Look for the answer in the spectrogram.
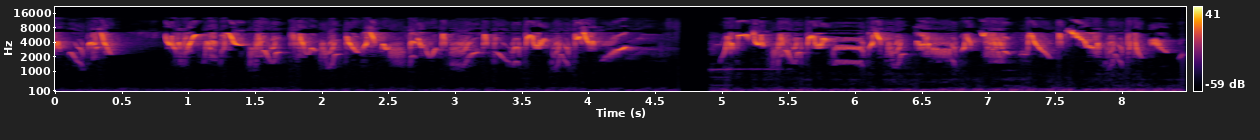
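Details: Lemon-breasted canary in active song, a very rough, full-speed strain used to tutor other birds: dense bursts of high buzzy trills and rapid swooping notes, broken by two brief pauses, over a low steady hum.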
